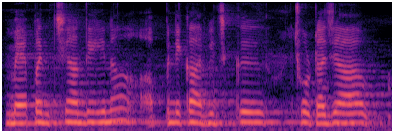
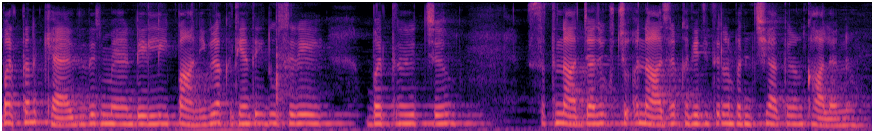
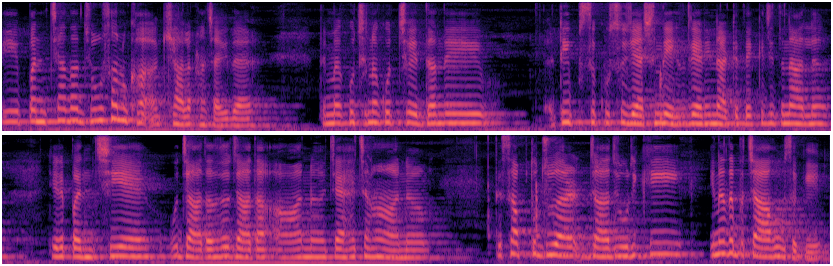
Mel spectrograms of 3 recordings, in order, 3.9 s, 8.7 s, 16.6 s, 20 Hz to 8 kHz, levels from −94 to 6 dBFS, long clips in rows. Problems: constant background noise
